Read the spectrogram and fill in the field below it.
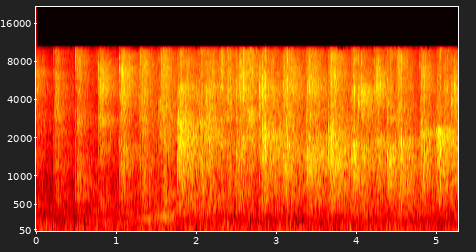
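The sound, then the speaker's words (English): A crowd listening to a gospel sermon claps together in scattered, unenthusiastic applause after the preacher says they should be smiling and clapping, a steady patter of many hands lasting several seconds at moderate volume, with no one speaking over it. “We should all be smiling and clapping by now.”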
